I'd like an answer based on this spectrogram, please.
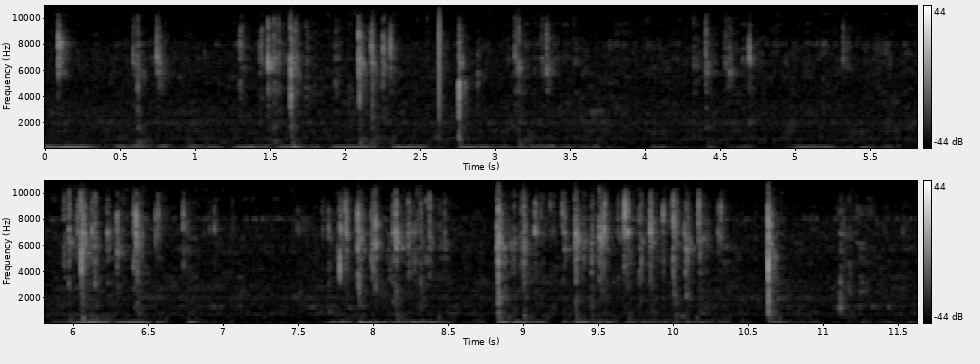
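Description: Computer keyboard keys clicking in irregular runs of typing, with a short pause partway through, over a low steady hum in the first half.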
